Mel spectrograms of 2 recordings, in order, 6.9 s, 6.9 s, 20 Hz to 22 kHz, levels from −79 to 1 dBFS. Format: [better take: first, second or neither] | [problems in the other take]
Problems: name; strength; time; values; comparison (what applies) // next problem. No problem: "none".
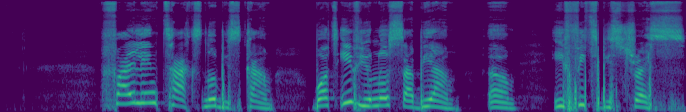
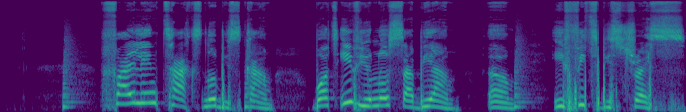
first | background sound (Snare drum); 18 dB below the speech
